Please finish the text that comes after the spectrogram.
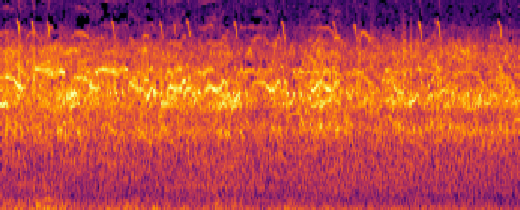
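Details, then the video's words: Arctic tern colony recorded close up, with anxiety and threat calls aimed at an intruder and calls from chicks; loud dense chattering of many high, harsh voices overlapping for the whole stretch. "Arctic Tern. CU Anxiety And Threat Calls At Intruder. CU Calls From Chicks."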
